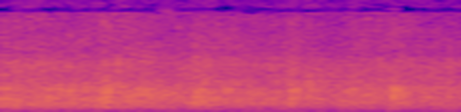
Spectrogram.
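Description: Steady, dense applause from an audience at a public development-project inauguration event in Azamgarh, India, a continuous wash of clapping that stays even throughout with no voices standing out.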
